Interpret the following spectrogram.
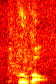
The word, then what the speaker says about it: googol: Which is spelled Googol, Google, and that's that I'm pretty sure that is now sort of an accepted mathematical term, right?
